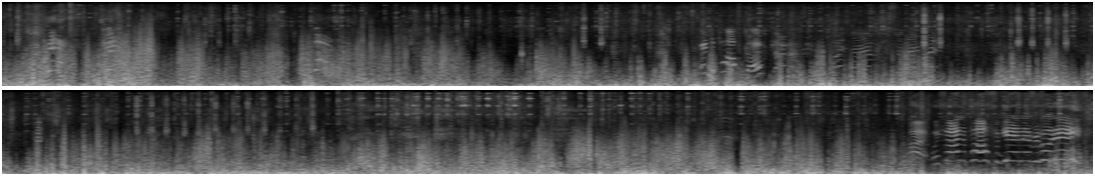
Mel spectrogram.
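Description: Hoofbeats of a ridden pony on grass, a continual run of dull thuds as it moves along with other horses.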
